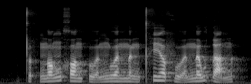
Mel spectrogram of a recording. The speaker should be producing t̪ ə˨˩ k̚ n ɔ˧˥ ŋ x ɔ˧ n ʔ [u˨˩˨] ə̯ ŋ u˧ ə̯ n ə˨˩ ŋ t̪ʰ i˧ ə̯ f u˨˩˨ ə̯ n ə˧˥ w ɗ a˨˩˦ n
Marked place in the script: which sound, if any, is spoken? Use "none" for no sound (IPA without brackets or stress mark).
u˨˩˨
